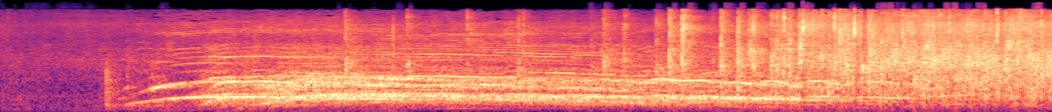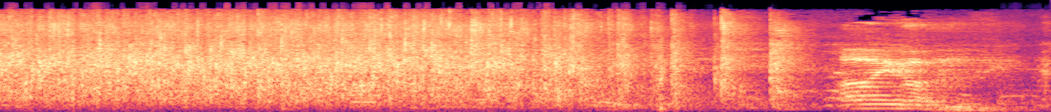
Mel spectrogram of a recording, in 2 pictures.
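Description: Loud, sustained applause from a seated audience at a lecture for a seniors' college, beginning with a few voices and cheers, then dense clapping for about nine seconds before it fades and trails off.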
